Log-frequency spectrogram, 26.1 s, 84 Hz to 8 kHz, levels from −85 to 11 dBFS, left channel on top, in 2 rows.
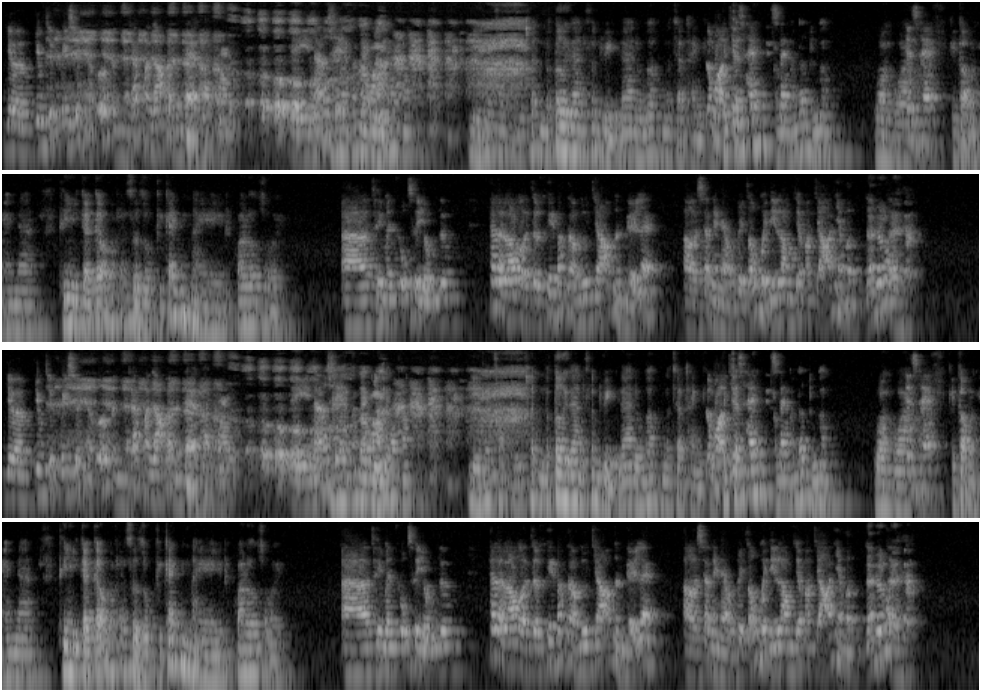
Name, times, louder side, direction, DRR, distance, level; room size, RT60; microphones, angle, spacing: voice 1, 0.0-3.1 3.8-5.3 9.4-10.1 10.4-10.5 12.0-12.4 17.6-19.1 19.5-21.7 22.1-25.2, right 1 dB, 25° right, -3 dB, 0.7 m, -30 dB
sound 1, 0.6-7.1, left 2 dB, 25° left, 0.5 m, -33 dB
voice 2, 4.3-5.5 6.2-11.1 11.6-12.3 12.7-16.8 24.6-24.8 25.1-25.2, right 2 dB, 80° right, 2 dB, 0.5 m, -32 dB
2.4 x 2.1 x 2.8 m, 0.44 s
head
